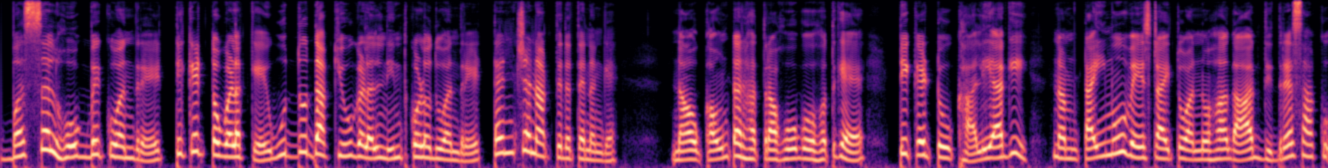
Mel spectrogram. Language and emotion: Kannada, fearful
